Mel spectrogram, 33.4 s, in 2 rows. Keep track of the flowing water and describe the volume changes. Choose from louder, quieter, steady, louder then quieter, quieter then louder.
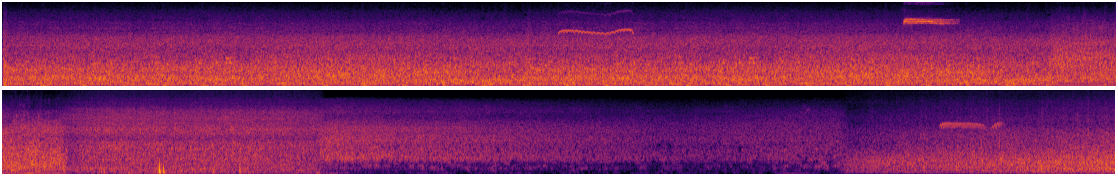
quieter.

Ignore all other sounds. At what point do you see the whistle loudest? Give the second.
14 s.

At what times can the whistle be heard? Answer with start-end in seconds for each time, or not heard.
8.3-9.6, 13.5-14.3, 30.8-31.8.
